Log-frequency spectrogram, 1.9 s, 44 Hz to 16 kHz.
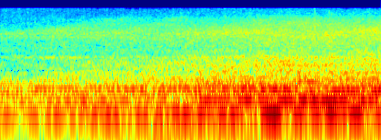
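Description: E-Mod race cars at I-35 Speedway roar off together at the race start, a sustained low engine drone swelling slightly from a distance with no talk.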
